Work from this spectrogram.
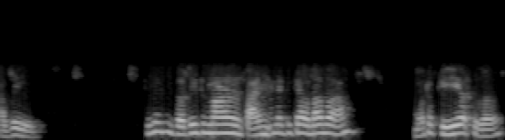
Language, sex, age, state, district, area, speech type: Assamese, male, 30-45, Assam, Jorhat, urban, conversation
